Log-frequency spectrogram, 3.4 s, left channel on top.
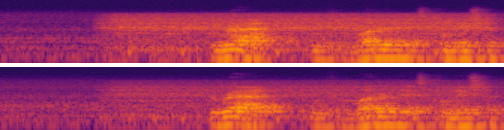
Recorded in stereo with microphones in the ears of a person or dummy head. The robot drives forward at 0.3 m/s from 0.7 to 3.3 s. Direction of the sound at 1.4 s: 50° right (ahead or behind).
